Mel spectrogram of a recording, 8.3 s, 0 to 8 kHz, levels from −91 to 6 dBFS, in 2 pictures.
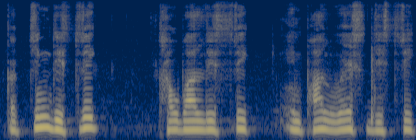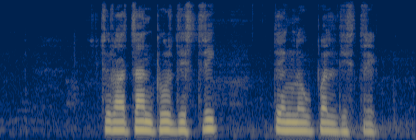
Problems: none marked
